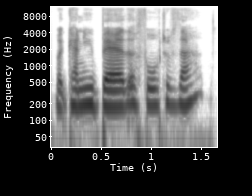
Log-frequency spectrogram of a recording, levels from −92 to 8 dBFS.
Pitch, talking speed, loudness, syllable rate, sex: 200 Hz, 290 wpm, -18 LUFS, 5.8 syllables/s, female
